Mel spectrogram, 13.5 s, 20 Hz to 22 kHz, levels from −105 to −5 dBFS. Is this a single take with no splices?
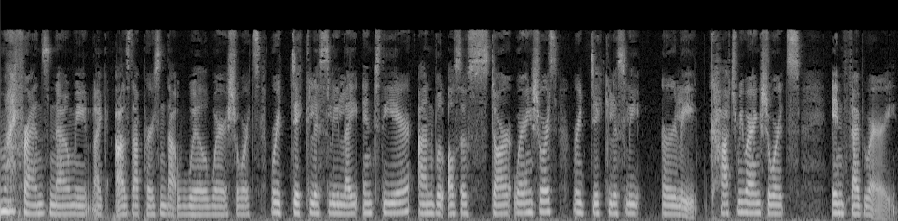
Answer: yes; 0 cuts

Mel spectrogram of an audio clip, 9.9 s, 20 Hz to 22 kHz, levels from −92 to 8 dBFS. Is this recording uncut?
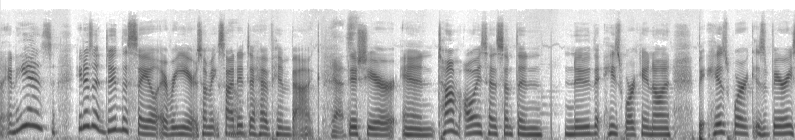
yes; 0 cuts

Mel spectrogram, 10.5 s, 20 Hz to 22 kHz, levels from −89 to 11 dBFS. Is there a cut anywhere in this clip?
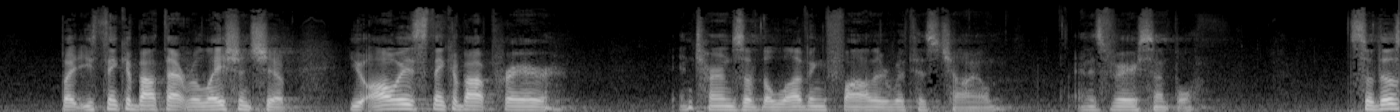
no; 0 cuts

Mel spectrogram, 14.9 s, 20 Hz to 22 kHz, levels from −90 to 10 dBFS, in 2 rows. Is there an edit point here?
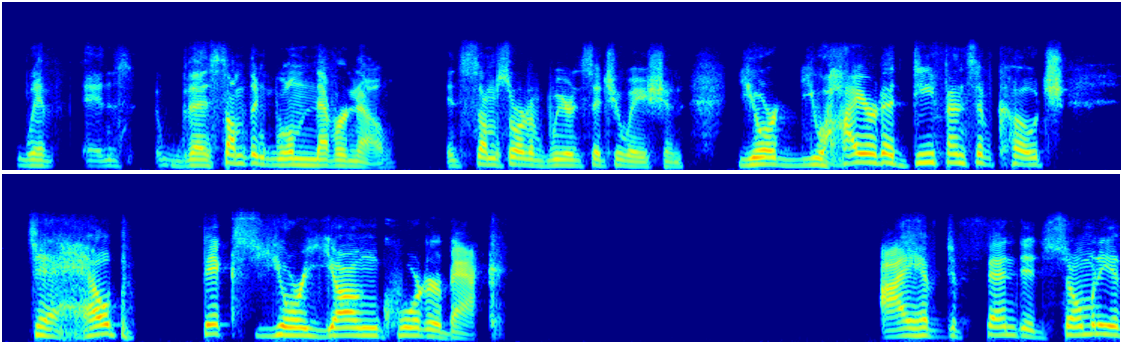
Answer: no; 0 cuts

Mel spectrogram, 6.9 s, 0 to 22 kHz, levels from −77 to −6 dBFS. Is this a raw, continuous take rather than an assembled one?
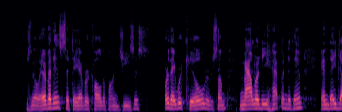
yes; 0 cuts

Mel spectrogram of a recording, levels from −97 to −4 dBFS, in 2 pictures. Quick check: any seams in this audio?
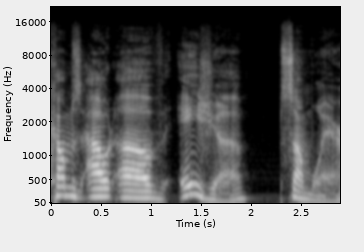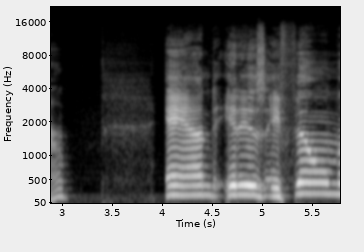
no; 0 cuts

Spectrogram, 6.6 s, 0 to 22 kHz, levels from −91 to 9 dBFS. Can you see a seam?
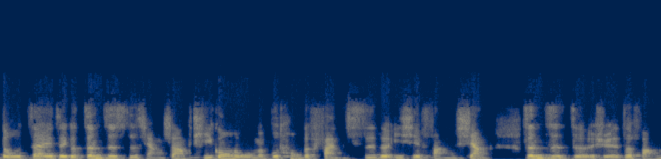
yes; 2 cuts; at 1.9 s, 5.2 s

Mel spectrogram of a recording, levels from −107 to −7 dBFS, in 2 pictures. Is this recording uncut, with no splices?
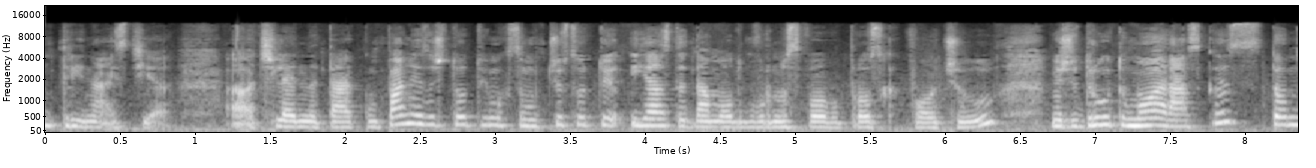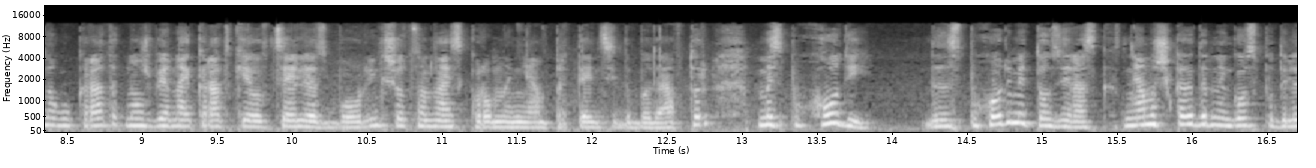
yes; 0 cuts

